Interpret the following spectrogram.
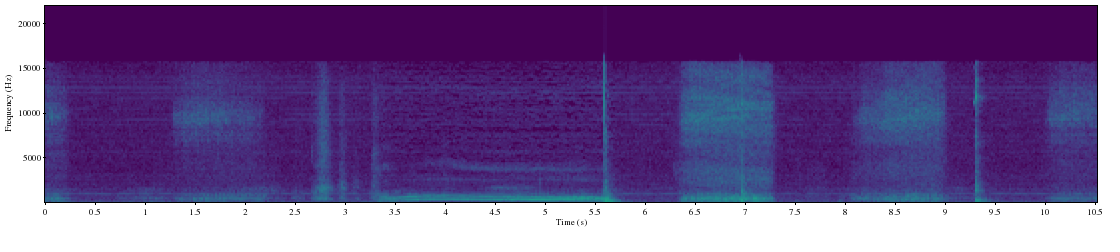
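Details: A house cat gives a single arched, moaning meow lasting about two seconds, rising then gently falling, set among bursts of rustling and hissy handling noise.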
